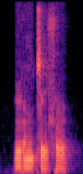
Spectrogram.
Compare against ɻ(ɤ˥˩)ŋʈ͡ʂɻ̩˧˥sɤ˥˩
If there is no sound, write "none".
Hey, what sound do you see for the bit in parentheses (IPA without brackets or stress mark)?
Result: ɤ˥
